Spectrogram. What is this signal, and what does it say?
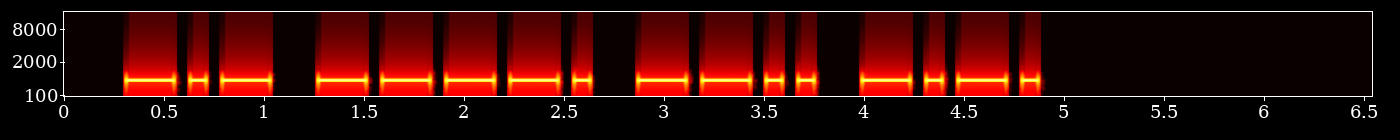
Morse code, heard as a keyed tone, about 15 wpm, 700 Hz. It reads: K9ZC
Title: USA Call Signs - 4 Characters - Repeated 3x - 15wpm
